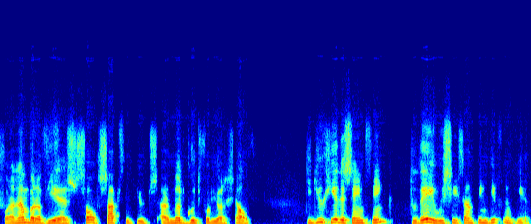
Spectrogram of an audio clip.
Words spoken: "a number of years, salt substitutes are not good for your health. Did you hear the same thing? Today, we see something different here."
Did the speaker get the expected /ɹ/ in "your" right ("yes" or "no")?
yes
